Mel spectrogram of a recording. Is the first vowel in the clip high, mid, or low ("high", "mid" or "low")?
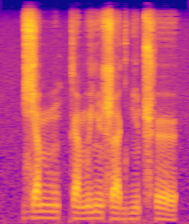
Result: low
